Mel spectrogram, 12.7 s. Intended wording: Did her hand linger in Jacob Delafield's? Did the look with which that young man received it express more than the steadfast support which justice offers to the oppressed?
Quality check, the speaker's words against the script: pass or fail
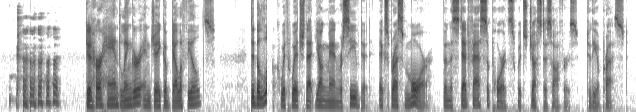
fail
